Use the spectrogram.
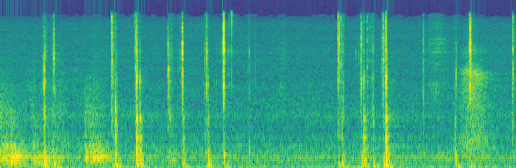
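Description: Fingers tap out a quick, irregular burst of clicks on a computer keyboard, close and fairly quiet, with short pauses between clusters of keystrokes.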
